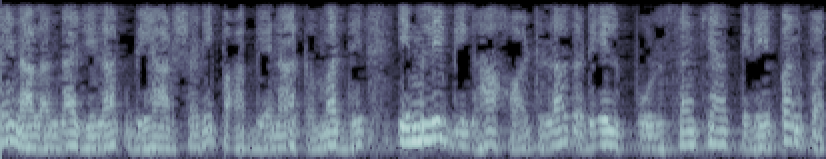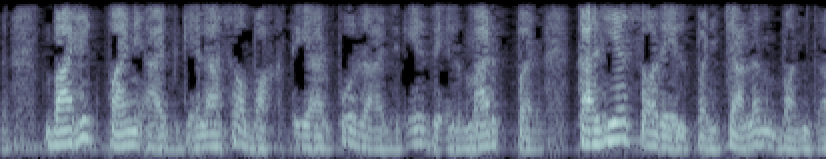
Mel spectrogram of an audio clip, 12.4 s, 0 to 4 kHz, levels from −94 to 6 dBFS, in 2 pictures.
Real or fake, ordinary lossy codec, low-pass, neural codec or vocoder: fake; none; 3.6 kHz; vocoder, 24 kHz, 100 mel bands, Vocos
